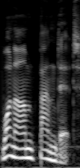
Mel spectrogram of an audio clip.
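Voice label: "one-armed bandit", English, British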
